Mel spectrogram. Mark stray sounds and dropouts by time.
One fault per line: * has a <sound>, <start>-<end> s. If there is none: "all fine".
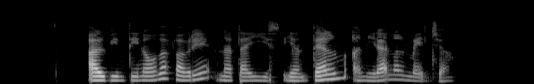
all fine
